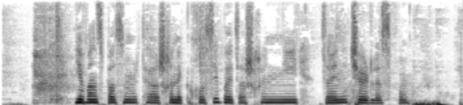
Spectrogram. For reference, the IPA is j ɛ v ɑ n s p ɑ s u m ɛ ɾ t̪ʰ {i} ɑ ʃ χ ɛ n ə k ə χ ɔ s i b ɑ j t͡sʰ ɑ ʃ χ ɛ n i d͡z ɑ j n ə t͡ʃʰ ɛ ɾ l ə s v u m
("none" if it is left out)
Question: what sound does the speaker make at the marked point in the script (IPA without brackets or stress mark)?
ɛ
